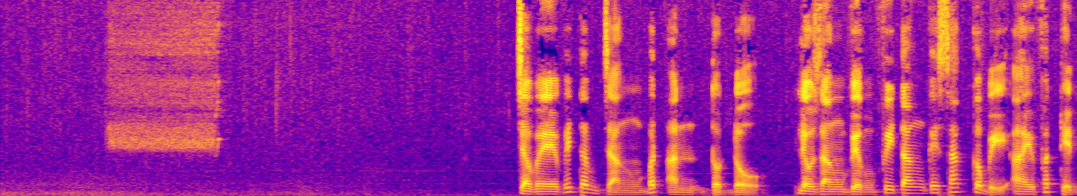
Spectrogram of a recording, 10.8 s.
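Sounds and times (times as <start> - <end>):
low rumbling background: 0.0 - 10.7
rain: 0.0 - 10.7
barn owl screeching as it takes flight: 1.1 - 2.3
speech: 5.2 - 10.7.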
